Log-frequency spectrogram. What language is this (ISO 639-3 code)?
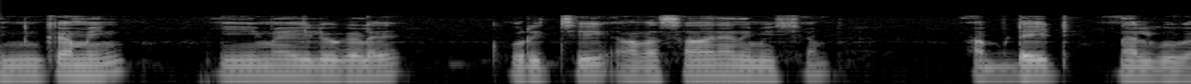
mal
